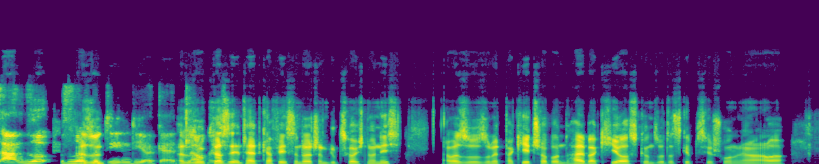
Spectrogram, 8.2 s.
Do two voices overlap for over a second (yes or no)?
no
